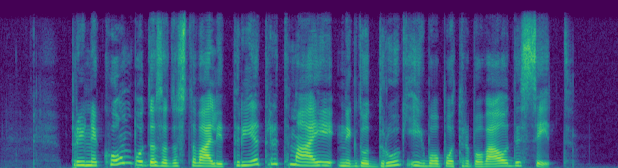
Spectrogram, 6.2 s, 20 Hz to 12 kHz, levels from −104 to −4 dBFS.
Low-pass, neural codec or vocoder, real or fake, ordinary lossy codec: 10.8 kHz; vocoder, 24 kHz, 100 mel bands, Vocos; fake; none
